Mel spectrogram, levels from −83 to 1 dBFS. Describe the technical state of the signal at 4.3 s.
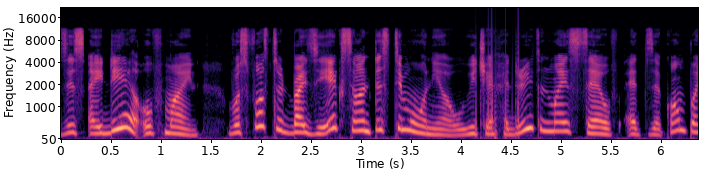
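At 4.3 s the speech carries processor overload crackle, from 4.15 to 4.58 s. Buffers of a few milliseconds repeatedly miss their deadline and replay stale audio with hard edges, giving gritty tearing. Unlike a single dropout, it is a dense burst of many tiny glitches.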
